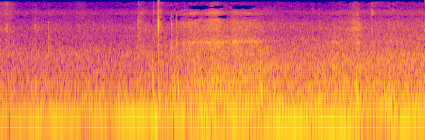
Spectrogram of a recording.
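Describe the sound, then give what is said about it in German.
Steady outdoor wind rushes past in autumn weather, over damp ground with autumn leaves, with a low, continuous rumble buffeting the microphone throughout and a few faint higher rustles; no one speaks. “Ja, jetzt ohne Wind ist es wieder richtig angenehm.”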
